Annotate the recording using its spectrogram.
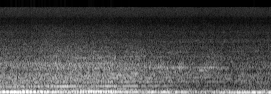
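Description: An engine idles with a low, steady hum.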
